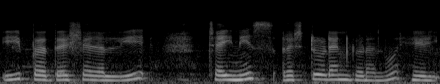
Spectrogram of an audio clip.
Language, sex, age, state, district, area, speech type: Kannada, female, 30-45, Karnataka, Mysore, urban, read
